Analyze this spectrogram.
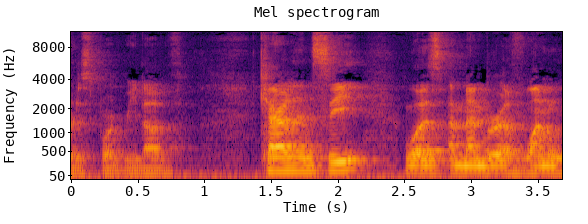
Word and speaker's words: Tse: you karen c carolyn say welcome to the dragon boat canada podcast thank you for joining us sorry my last name is pronounced c c oh okay sorry like the letter c yeah okay let's do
